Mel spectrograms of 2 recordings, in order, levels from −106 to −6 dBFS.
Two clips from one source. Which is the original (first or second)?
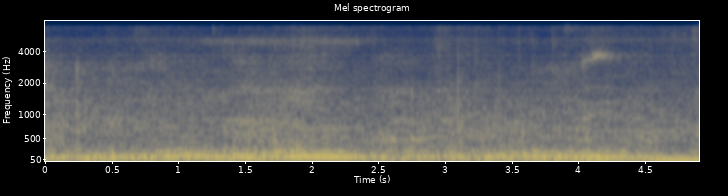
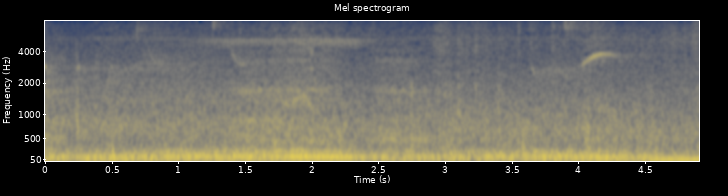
second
